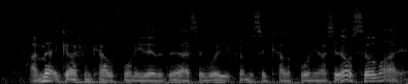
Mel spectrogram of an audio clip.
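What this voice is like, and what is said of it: British accent. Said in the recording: “In a British accent.”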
